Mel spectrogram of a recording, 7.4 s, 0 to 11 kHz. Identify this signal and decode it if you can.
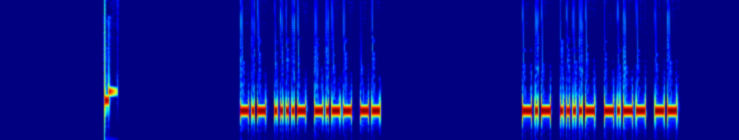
Morse code, heard as a keyed tone, about 42 wpm, 700 Hz. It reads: K4YM K4YM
